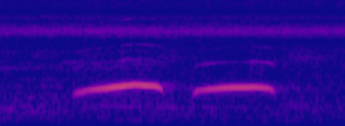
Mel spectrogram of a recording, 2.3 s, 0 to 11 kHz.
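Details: Baby female monkey left alone with her grandmother, screaming for her mother: two clear whistled cries, each about 0.6 seconds, the first arching up then down, the second steady and level, over a steady high hiss.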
